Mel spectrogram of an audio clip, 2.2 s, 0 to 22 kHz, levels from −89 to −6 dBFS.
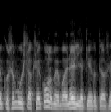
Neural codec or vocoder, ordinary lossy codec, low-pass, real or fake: none; none; none; real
